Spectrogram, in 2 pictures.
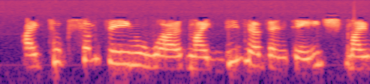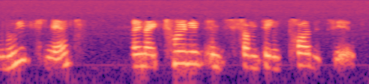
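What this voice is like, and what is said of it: Non-native English accent. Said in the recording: “I barely spoke English ... my accent was a weakness ... your accent is so cute ... I love the accent myself”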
